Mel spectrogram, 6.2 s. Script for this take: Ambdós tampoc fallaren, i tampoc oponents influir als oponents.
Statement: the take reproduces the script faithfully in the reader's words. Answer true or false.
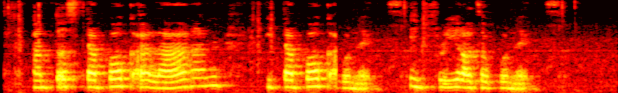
true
